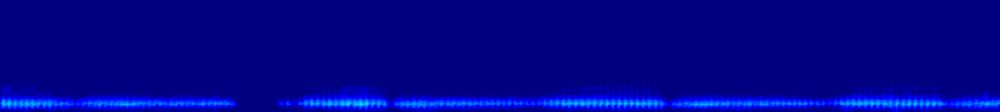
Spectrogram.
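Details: Male kitten, three months old, purring contentedly as he is petted; low throbbing purr in rhythmic phases about a second long, with one brief pause near the middle.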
